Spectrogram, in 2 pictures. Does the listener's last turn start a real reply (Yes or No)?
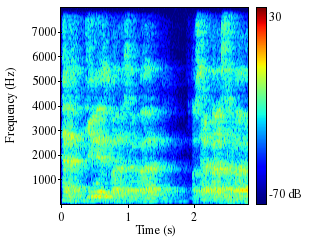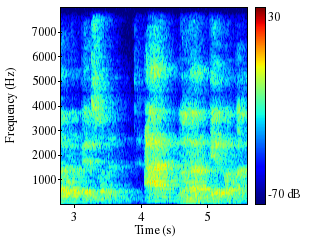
No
